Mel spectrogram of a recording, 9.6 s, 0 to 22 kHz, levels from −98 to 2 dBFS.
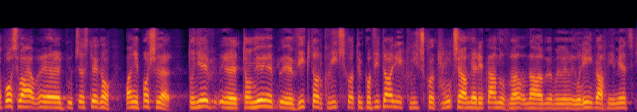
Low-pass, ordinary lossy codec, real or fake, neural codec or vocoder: none; none; fake; codec, 16 kHz, 1 kbps, FreqCodec, larger model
